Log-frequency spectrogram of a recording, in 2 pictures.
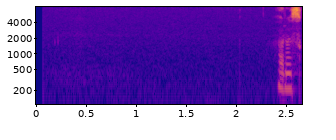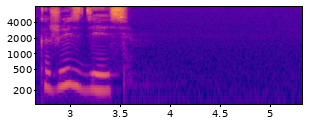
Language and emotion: Russian, neutral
